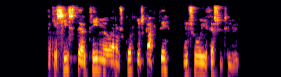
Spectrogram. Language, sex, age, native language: Icelandic, male, 40-49, Icelandic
